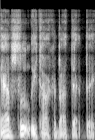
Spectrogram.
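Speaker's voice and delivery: ordinary talk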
